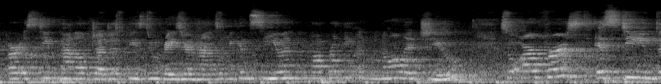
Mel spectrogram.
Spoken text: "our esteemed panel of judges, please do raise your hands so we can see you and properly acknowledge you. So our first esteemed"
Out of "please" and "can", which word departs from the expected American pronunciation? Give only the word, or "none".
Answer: none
